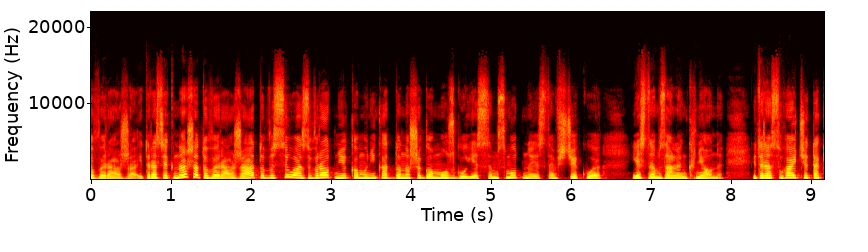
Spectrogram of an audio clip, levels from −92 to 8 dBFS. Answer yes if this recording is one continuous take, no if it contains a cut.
no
